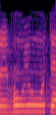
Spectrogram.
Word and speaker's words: البيوت: كتير بيغلطوا لأما ينطق البيوت يكسر الباء لأما ينطق الباء صح وبعدين ايه نضمها وبعدين يجي في الياء ايه يعومها ما ايه حققش مخرجها لا أنا عايز أضبط الباء أضمها وبعدين أحقق مخرج الياء البيو البيو كده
